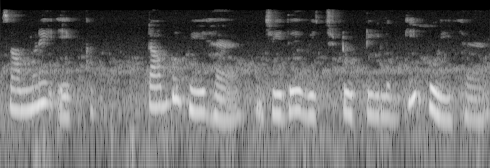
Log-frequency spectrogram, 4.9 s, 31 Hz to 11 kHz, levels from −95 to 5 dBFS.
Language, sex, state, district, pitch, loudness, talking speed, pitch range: Punjabi, female, Punjab, Pathankot, 225 Hz, -16 LUFS, 135 wpm, 195-265 Hz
